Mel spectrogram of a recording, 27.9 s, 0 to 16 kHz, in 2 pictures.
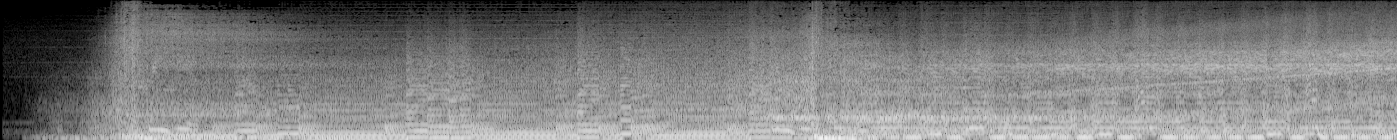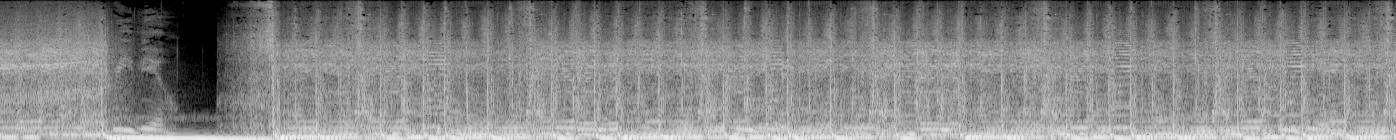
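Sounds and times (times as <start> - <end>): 
aggressive big beat sport music: 1.5 - 15.3, 16.2 - 27.9.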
